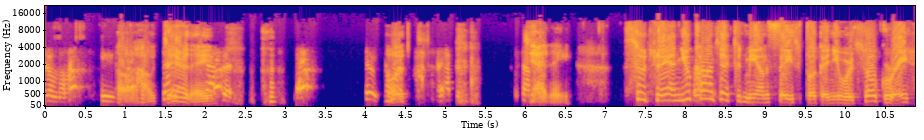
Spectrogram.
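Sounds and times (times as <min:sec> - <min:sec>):
dog barking: 0:00.0 - 0:00.6, 0:03.1 - 0:03.5
speech: 0:00.0 - 0:03.3, 0:04.0 - 0:10.8.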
